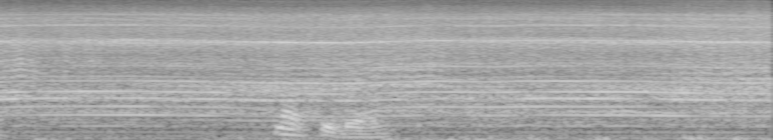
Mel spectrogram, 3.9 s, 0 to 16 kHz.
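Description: A small collective-pitch RC helicopter, a Novus 125 CP, flies with a steady high-pitched motor and rotor whine throughout, close and constant, while someone speaks briefly over it.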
